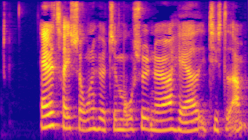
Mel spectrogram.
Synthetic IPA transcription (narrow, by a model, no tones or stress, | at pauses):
ælət͡sʰʁɛ̰ːsɒʊnəɦøɐ̰d̥̚t͡sʰe̝lmo̝ːsø̰ːnœɐɒɦæɐð̞̩ˠit͡sʰisd̥əð̩ˠɑ̈m̰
